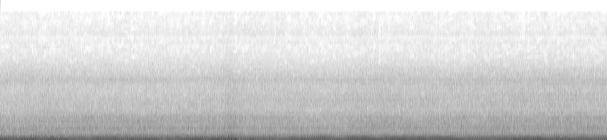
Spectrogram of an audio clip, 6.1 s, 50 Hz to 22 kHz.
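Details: 1989 Yamaha Moto4 200cc quad after timing chain replacement, with new throttle cable: fast steady buzz that never drops to idle; throttle hanging open, cable and carb slide adjustment didn't help.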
